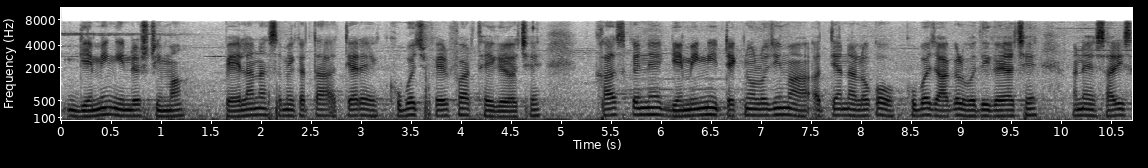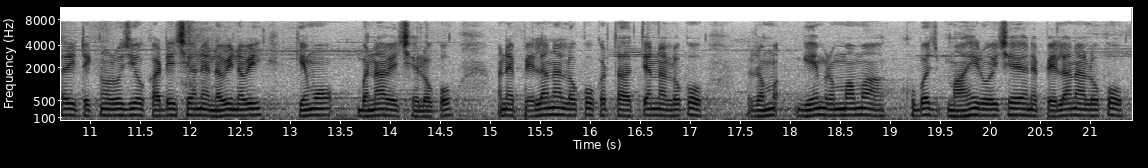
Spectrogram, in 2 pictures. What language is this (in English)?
Gujarati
